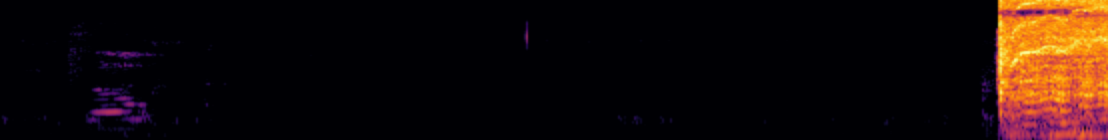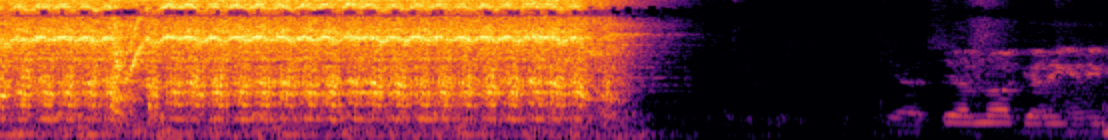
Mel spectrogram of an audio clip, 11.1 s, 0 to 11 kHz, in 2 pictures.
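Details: 1956 Chevy with a twin-turbo LS and Holley Terminator X on its first start attempt: the starter turns it about three times a second for nearly four seconds, never catching. A crank sensor error showed; a faulty crank sensor or timing is suspected.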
